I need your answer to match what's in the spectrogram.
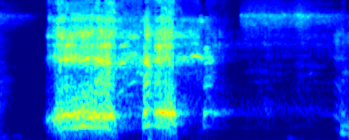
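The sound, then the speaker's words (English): A person forces out a fake, raspy cough, two rough bursts close together, followed by a brief quiet breathy sound; it sounds deliberate rather than natural. “Tried to fake, I tried to fake fucking cough and then I, it like, it's it like dope.”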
